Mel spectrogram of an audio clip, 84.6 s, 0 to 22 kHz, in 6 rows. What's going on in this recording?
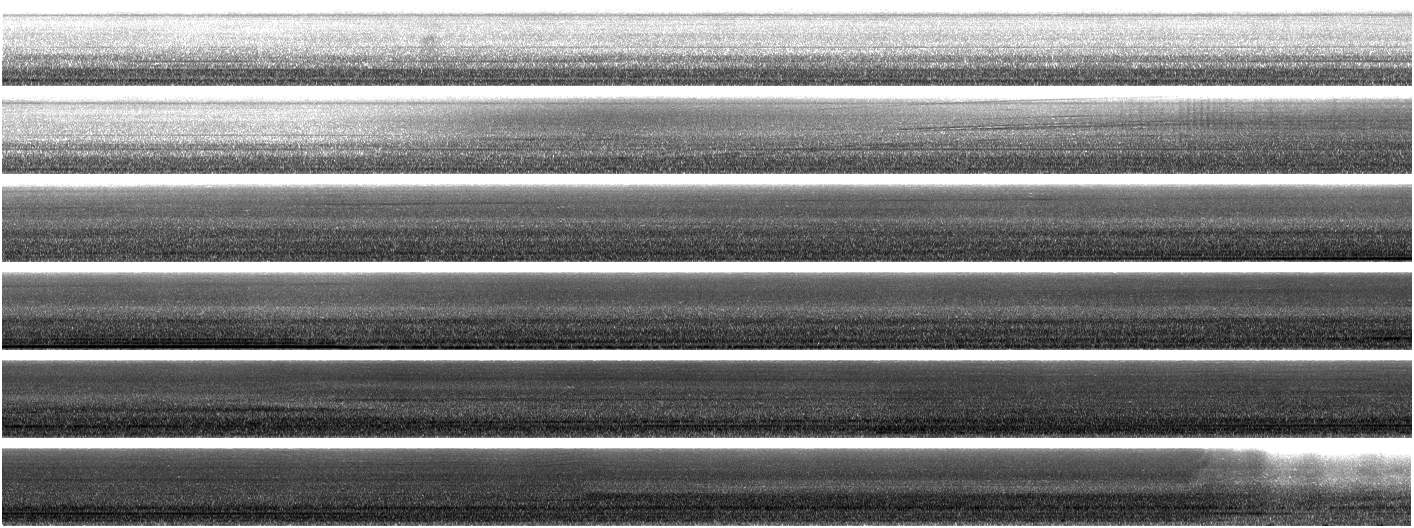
jet engine start, CRJ 900
You will also be able to hear the APU in the background before the engine starts because that's how airplanes work. Some airplanes just have quieter APUs.
Recorded with ICD UX560, possibly while using a deadcat.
